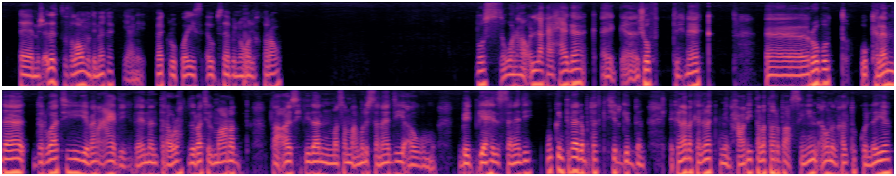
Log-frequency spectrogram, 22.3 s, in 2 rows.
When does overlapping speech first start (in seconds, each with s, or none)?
none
